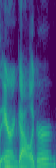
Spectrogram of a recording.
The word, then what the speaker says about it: Aaron Gallagher: Aaron Gallagher um my name rhymes with Sharon Gallagher but we are not related I've never met Sharon before I I swear my name is Aaron Gallagher I am the interim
